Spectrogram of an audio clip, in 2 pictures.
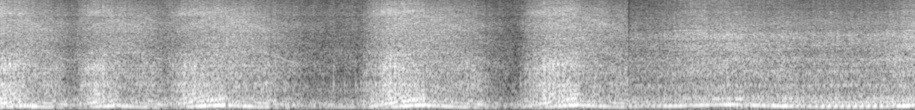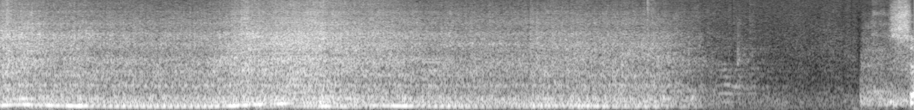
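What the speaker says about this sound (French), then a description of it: "C'est fantastique un moteur." A motorcycle engine revving in repeated rising and falling surges close by, loud and sustained with a French-speaking voice talking over it.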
